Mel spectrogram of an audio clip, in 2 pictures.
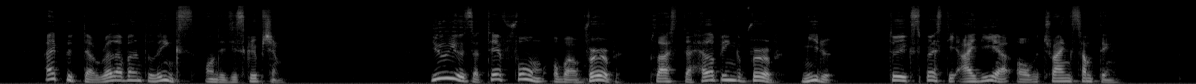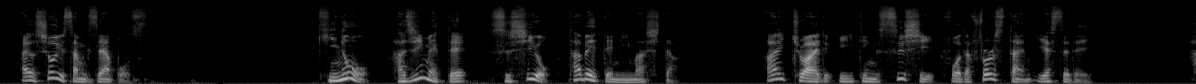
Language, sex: Japanese, male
